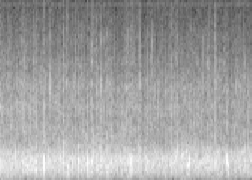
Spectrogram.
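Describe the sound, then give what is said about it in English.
An audience applauds at a concert, thanking the sound and stage crew. The clapping is dense and continuous, holding a steady level throughout with no voices. “How about a round of applause for our sound crew, Wes and Chris”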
